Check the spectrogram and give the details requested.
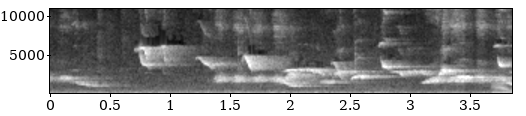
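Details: Caged white-rumped shama at a Jakarta bird shop singing in an agitated, harsher manner, mixing high whistles with buzzy, rough-edged phrases that cascade downward.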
